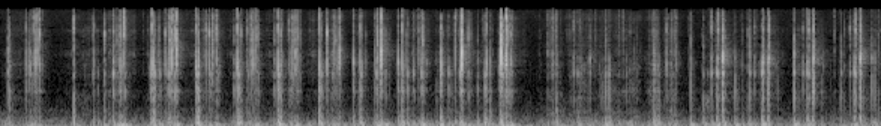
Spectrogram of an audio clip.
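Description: Long nails scratch across the ridges of a round, hollow yellow plastic box lid. The result is a rapid, uneven stream of dry, bright scratching strokes, each cutting off quickly with almost no ring.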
